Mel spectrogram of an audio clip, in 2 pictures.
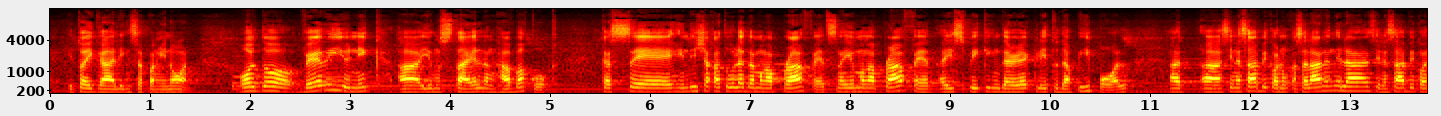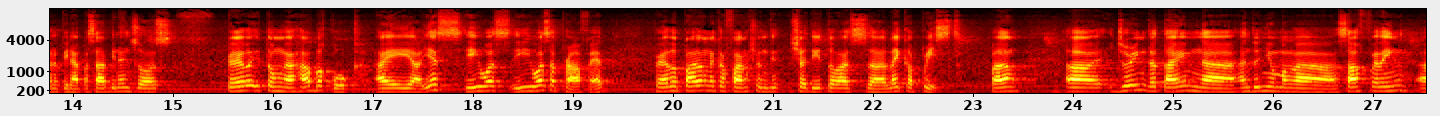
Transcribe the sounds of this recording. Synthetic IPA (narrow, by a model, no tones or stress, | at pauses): ʔɪt̪o̞ʔɐjɡaːlɪŋsɐpɐŋɪnoʔon | ʔold̪o̞vɛɹijʊnikʔajʊŋst̪ajlnɐŋɦabɐkʊkː | ɐsɛhɪnd̪iːʃɐkɐt̪uːlɐd̪nɐŋmɐŋapɹafɛt̪snɐjʊŋmɐŋapɹafɛt̪ɐjspiːkɪŋd̪ɐɹɛk̚t̪lit̪ʊd̪ɐpiːpol | ʔɐt̪̚asɪnaːsaːbɪkonʊŋkɐsɐlaːnɐnːɪlasɪnaːsaːbɪkonɐŋpɪnaːpɐsaːbɪnɐŋd͡ʒos | pɛːɾo̞ʔɪt̪o̞ŋɐɦabɐkʊk | ɐjɐjɛshiwɐshiwɐsɐpɹafɛt̪̚ | pɛːɾo̞paːɾɐŋnɐɡ̚kɐfaŋkʃond̪ɪʃad̪iːt̪o̞ʔɐsalajkɐpɹist̪̚ | paːɾɐŋ | ʔad͡ʒ̪uɹɪ̃ŋd̪ɐt̪ãjmnɐɐnd̪onjʊŋmɐŋasɐfɛɾɪŋ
